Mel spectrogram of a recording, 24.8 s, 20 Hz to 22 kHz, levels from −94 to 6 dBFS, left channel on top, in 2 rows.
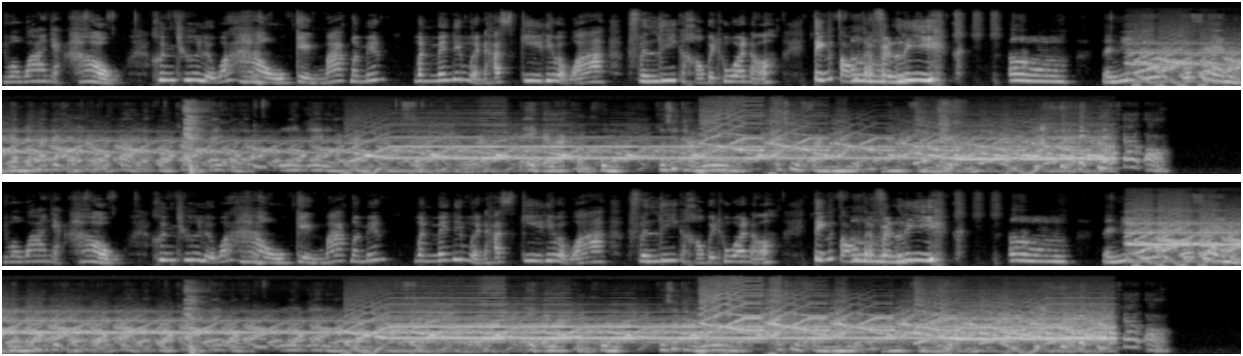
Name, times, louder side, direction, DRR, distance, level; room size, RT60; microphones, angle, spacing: voice 1, 0.0-3.8 4.1-9.6 9.9-10.0 14.2-14.5 14.9-15.0 20.2-20.5 21.7-22.0, left 3 dB, 50° left, 0.8 m, -29 dB
voice 2, 8.5-9.1 10.0-10.7 11.0-22.4 22.7-24.0, left 2 dB, 25° left, 0.5 m, -30 dB
sound 1, 11.2-23.5, right 3 dB, 35° right, 0.7 m, -22 dB
2.3 x 2.2 x 2.9 m
head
